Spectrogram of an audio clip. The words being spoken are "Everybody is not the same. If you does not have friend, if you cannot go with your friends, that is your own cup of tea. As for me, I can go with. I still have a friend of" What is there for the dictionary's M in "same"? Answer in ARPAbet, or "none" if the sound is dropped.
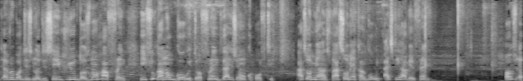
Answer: none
